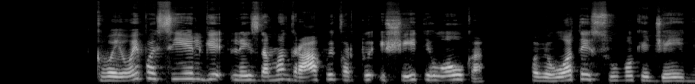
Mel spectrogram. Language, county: Lithuanian, Kaunas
